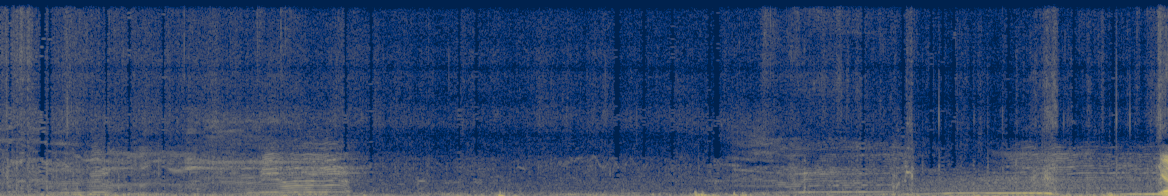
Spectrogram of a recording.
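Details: Dexter cattle mooing in the morning, bored of their grazing and calling for fresh grass; several low, drawn-out moos, some rising, spaced through the clip with a person speaking quietly in between.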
